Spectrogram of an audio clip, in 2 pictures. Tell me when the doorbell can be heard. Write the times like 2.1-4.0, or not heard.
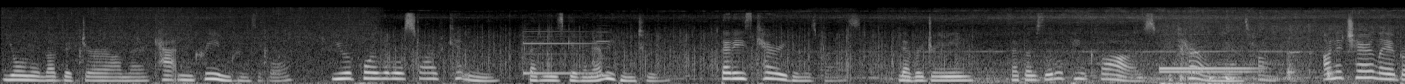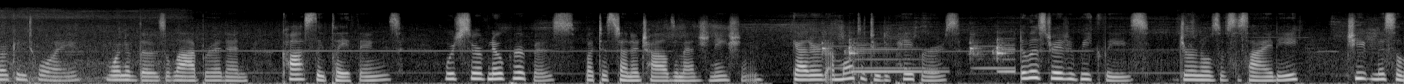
5.2-6.2, 11.6-12.7, 22.2-24.2.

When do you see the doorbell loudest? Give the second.
12 s.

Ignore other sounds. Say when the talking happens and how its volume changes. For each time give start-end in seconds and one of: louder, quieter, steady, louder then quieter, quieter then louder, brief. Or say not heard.
0.0-28.0 steady.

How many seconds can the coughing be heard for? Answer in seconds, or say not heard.
2 s.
